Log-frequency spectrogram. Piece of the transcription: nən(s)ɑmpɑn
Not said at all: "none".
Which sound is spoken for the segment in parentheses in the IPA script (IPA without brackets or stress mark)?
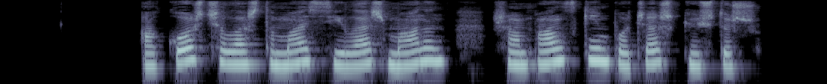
ʃ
